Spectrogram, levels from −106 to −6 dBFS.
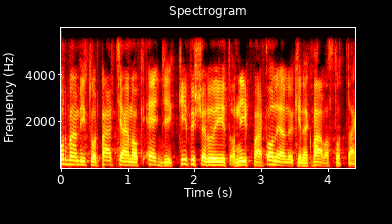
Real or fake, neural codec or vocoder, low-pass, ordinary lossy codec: fake; codec, 16 kHz, 4 kbps, X-Codec, HuBERT features, trained on balanced general audio; 5.4 kHz; none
